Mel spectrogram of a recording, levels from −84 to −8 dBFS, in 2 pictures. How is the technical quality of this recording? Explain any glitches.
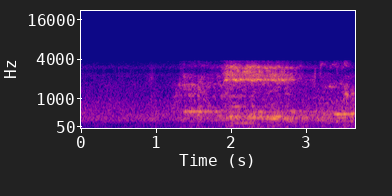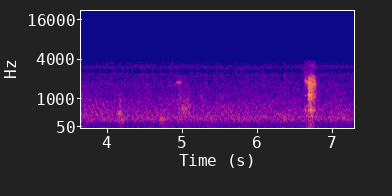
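The quality is poor: the whole recording has passed through a GSM full-rate codec. From start to finish, the speech is squeezed into a band of roughly 300 Hz to 3.6 kHz, consistent with a 13 kbps phone link. The codec rebuilds the voice from a vocal-tract model excited by evenly spaced pulses, keeping only a third of the excitation detail, so the speech sounds clearly buzzy and gravelly as well as thin and muffled.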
